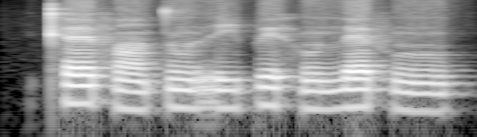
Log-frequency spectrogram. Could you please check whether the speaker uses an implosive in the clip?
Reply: no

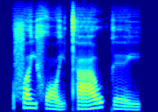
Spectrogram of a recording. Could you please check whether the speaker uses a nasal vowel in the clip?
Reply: no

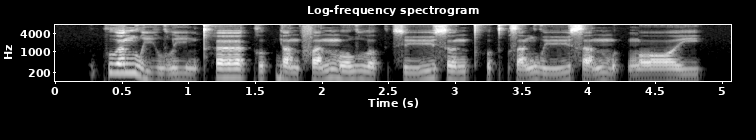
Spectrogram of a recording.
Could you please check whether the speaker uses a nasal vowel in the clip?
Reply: no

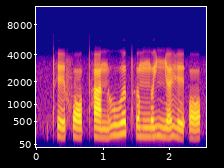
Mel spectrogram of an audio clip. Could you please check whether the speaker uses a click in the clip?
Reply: no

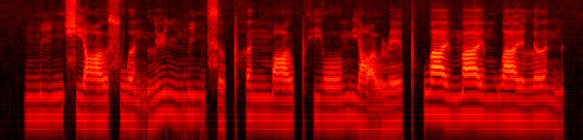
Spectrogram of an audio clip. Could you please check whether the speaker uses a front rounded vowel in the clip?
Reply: yes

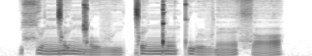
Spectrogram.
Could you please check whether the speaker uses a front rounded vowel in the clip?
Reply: yes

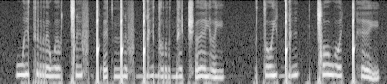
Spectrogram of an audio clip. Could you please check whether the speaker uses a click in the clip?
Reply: yes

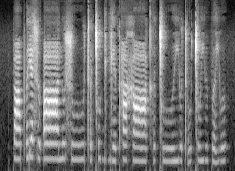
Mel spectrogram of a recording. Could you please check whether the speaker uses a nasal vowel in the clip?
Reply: no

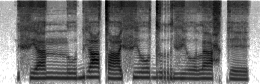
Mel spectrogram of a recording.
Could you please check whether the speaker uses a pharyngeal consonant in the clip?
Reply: yes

